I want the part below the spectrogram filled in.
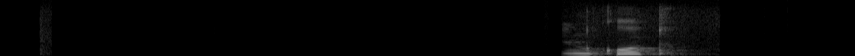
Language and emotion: Russian, neutral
